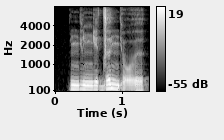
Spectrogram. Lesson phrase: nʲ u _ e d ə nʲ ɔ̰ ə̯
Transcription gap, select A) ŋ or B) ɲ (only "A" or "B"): B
